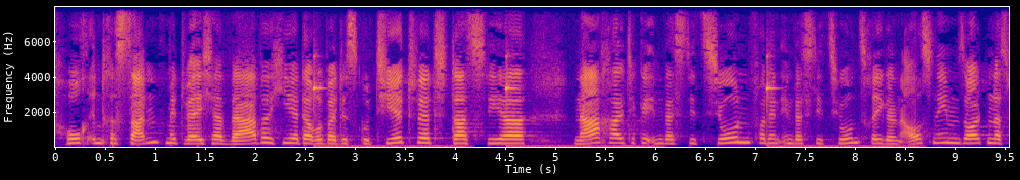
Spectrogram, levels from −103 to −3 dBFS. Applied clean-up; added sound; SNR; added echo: none; Marimba, xylophone; 7 dB; none.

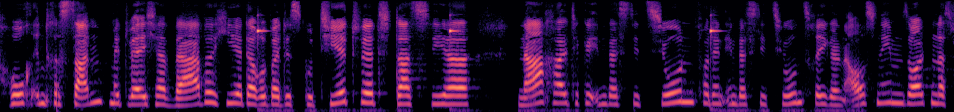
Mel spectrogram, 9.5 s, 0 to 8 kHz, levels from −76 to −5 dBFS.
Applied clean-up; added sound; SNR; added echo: neural mask model RNNoise.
